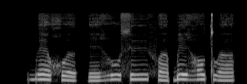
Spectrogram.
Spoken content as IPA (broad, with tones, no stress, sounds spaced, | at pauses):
b ɛː˥˧ χʷ ə˧˩ | e˩˧ ɦ u˥˧ s yː˥ f ɐː˧ ɓ e˥˧ ɦ ɔ˥ tʷ ɐː˧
